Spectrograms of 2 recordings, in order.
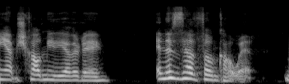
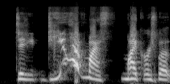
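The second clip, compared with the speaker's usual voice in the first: cross, angry-sounding, stumbling, swooping speech. Retelling a friend's phone call, imitating someone sounding angry. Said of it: "I sounded angry, didn't I?".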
